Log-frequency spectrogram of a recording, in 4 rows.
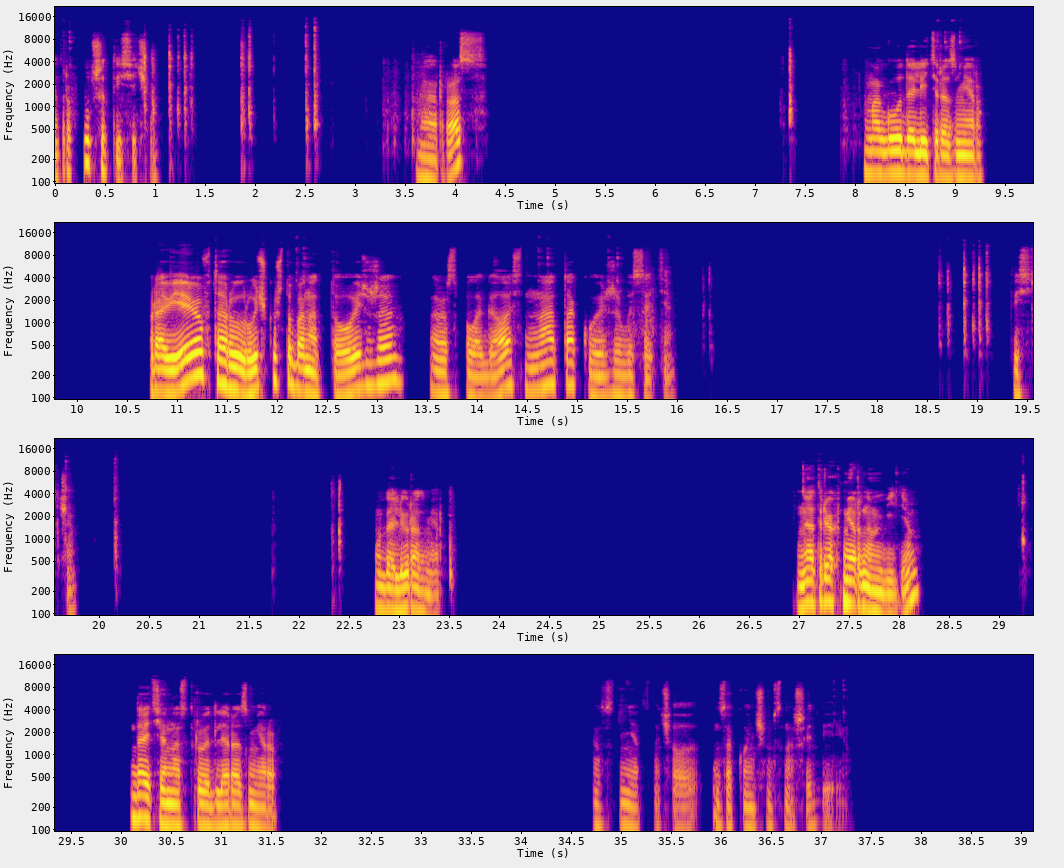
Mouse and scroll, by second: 0.0 click, 5.2 click, 5.7 click, 6.2 click, 8.7 click, 8.9 click, 10.1 middle click, 10.3 middle click, 10.8 middle click, 12.1 click, 13.2 click, 14.5 click, 15.2 click, 16.6 click, 17.7 click, 20.7 click, 21.3 click, 25.1 click, 25.5 click, 26.4 middle click, 26.6-27.9 scroll down 1, 27.9-29.1 middle drag, 29.5 click, 33.1 click, 33.8 middle click, 34.9 middle click, 37.0 click, 37.6 click.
